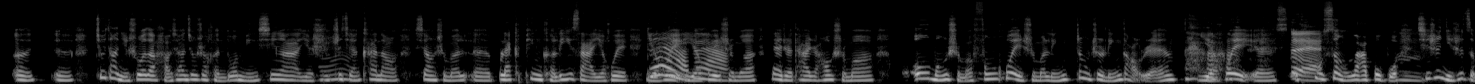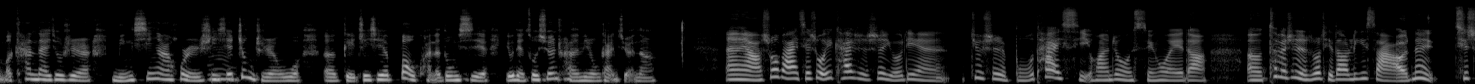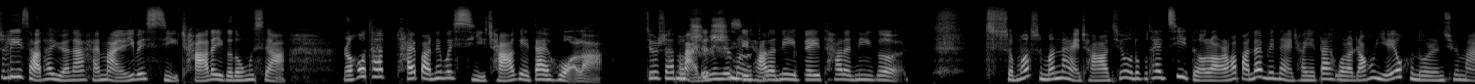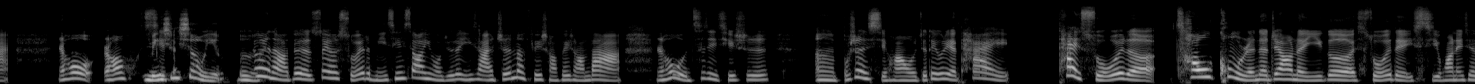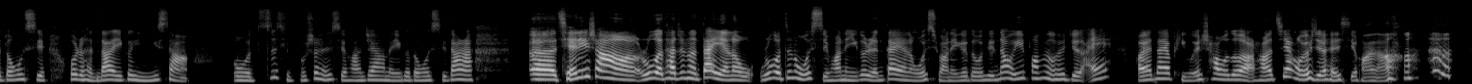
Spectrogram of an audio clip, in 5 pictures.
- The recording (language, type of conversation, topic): Chinese, podcast, 你怎么看待“爆款”文化的兴起？
- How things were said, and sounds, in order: laugh; lip smack; teeth sucking; other background noise; joyful: "然后这样我就觉得很喜欢了"; laugh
